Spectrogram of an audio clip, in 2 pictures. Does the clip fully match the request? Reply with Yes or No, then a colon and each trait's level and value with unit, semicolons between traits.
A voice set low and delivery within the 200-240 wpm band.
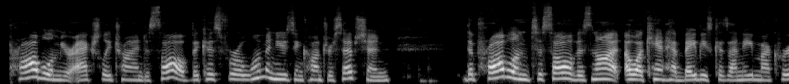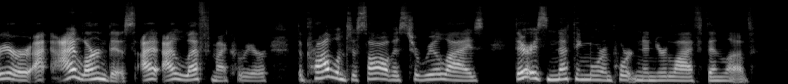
No: high, 215 Hz; fast, 205 wpm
